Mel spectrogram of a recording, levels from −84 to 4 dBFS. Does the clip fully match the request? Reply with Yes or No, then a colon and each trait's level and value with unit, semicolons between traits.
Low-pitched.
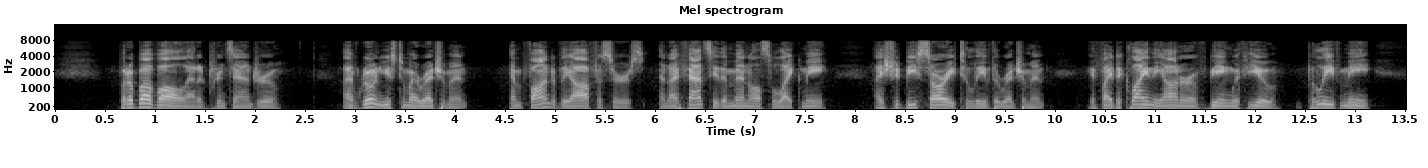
Yes: low, 115 Hz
